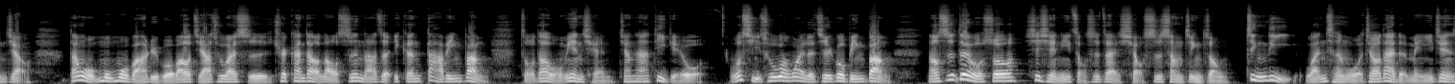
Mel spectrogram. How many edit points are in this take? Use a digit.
0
